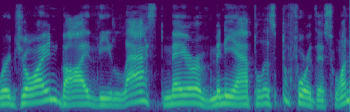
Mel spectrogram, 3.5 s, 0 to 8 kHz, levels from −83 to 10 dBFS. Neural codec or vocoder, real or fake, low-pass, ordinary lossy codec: codec, 16 kHz, 16 kbps, FunCodec, trained on Chinese and English, 50 frames a second; fake; 7.2 kHz; MP3, 64 kbps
